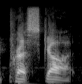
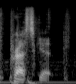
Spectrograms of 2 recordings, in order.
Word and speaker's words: Prescott: from out of town is if they say Prescott. It's big. Um I've brought it up to people who live in Prescuit when I'm up there. They're like, "Yeah, the proper way to say it is Prescuit."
